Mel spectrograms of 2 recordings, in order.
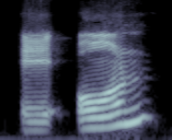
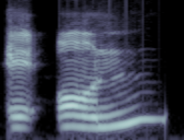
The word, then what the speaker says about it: eón: Eón es un espacio macrotemporal, o sea, de cientos de millones de años. O sea, imagínense todo lo que eso implica. Entonces, en el primer eón, acento en la vocal O, en el eón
